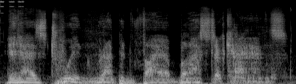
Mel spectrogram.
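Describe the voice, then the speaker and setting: A man playing a grave, cautious alien adviser in a video game, gravelly, speaking in a measured, formal, precise way. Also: sits low, slight background noise. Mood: focused. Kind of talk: cinematic video game acting.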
